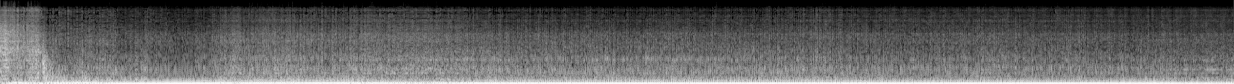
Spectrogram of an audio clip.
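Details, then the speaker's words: 1947 Dodge pickup idling after a cold start following carburettor fixes for fuel-supply and hard-starting problems: deep, steady low rumble, even beat, no misses or surging; owner thinks it sounds possibly better than ever. "I think we are on the right truck thing sounds possibly better than ever"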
